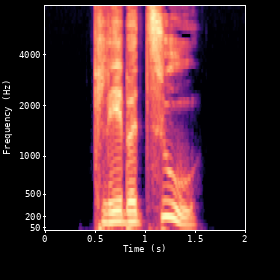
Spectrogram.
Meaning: inflection of zukleben: 1. first-person singular present 2. first/third-person singular subjunctive I 3. singular imperative
- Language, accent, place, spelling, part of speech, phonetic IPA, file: German, Germany, Berlin, klebe zu, verb, [ˌkleːbə ˈt͡suː], De-klebe zu.ogg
